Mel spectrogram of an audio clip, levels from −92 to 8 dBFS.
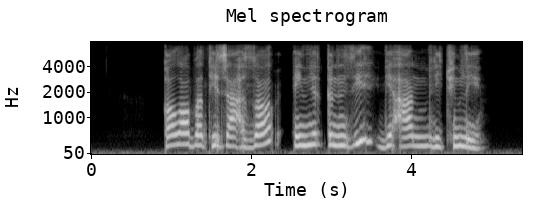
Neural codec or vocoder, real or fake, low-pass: autoencoder, 22.05 kHz, a latent of 192 numbers a frame, VITS, trained on many speakers; fake; 7.2 kHz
